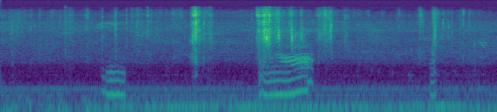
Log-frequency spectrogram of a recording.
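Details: Backyard chickens making two low, slightly rising clucks, one short and one longer and drawn out, over a steady low hum with scattered clicks and scratching.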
